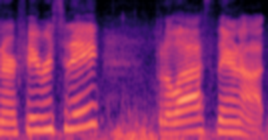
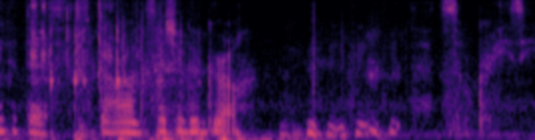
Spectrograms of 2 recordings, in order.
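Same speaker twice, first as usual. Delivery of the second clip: whispered, very quiet, barely there; 23 dB quieter than usual. Watching an animal underwater with others, the speaker talks to the dog: whispering. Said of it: "I don't know why I'm whispering".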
